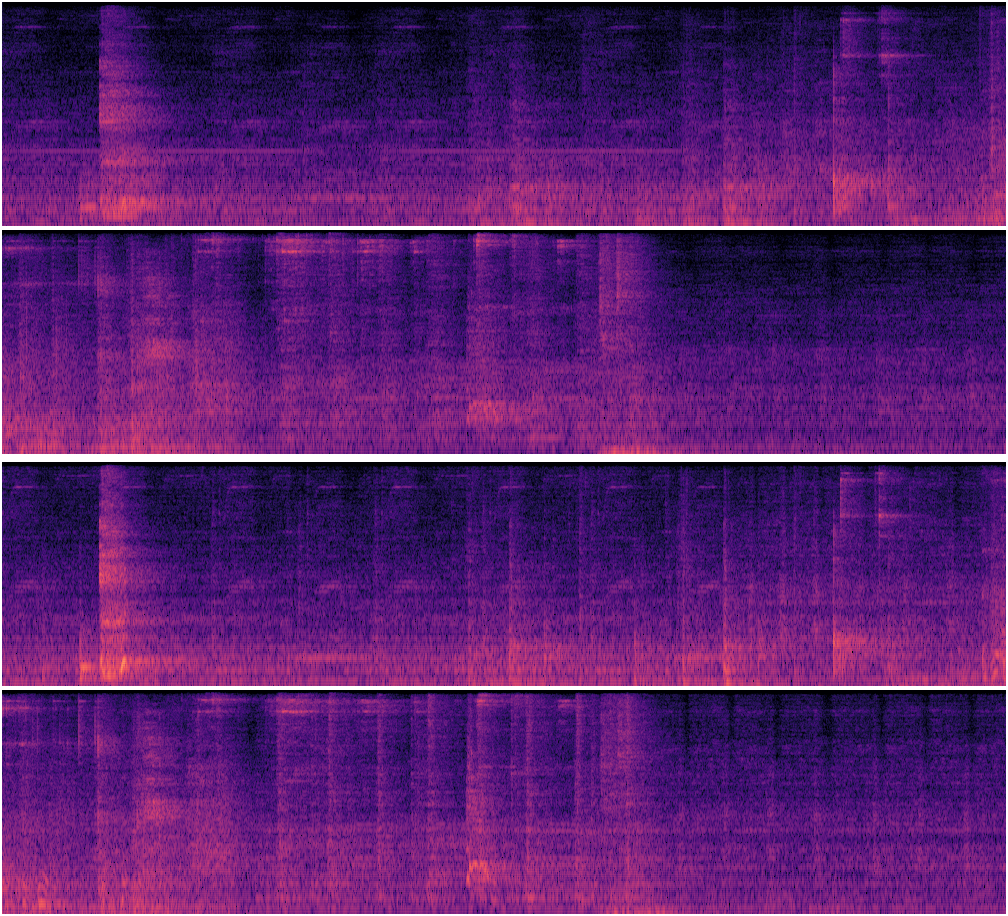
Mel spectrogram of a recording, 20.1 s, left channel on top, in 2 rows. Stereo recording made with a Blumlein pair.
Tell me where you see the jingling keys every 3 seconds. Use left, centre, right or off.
off, off, right, right, left, left, off.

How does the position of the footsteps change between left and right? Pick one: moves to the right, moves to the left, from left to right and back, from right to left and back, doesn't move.
moves to the left.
